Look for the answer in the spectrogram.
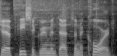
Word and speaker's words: Accord: Heather Ballard is in Accord. – Accord, yeah.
